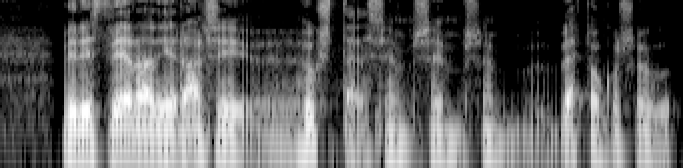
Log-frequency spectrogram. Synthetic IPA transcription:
vɪɾðɪst̪vɛːɾaðɛɾansɪɦʏxst̪a̰jðsɛmsɛmsɛmvɛht̪awŋksœːɣʏ̰

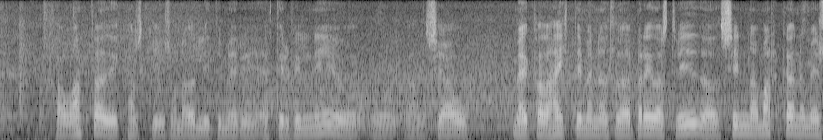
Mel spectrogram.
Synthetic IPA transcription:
θawvan̥t̪aðɪkʰanscɪswɔːnaœɾliːt̪ɪmɛjɾɪɛft̪ɪɾfɪlnɪɔɣɔɣaðsjaw | mɛðkʰvaːðaɦajht̪ɪmɛnːaʏt̪laðpɾeːjɣðast̪vɪðaðsɪnːamar̥kaðnʏmejns

